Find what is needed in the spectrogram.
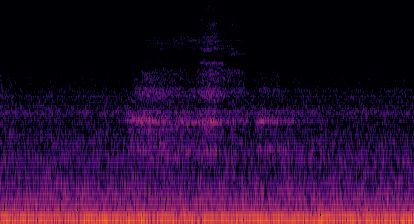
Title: perfect comfy sleep. soft snoring best background sleeping video noise. relaxing restful.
